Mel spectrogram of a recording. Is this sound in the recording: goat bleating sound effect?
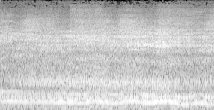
no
